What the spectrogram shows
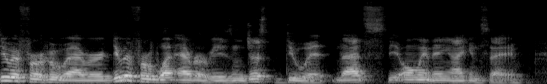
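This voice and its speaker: A man talks at a moderate pace in a fairly low voice. There is audible room echo. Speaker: vlogger. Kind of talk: personal vlog monologue.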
